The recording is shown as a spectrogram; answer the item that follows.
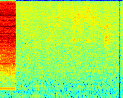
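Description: Power drill turning a left-hand drill bit into a broken steel head stud in an LS engine block, with a steady motor whine. It stops suddenly about a third of a second in, leaving only faint room noise.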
